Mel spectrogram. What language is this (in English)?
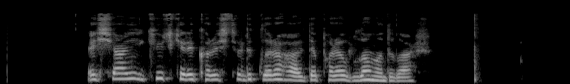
Turkish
